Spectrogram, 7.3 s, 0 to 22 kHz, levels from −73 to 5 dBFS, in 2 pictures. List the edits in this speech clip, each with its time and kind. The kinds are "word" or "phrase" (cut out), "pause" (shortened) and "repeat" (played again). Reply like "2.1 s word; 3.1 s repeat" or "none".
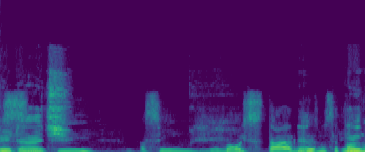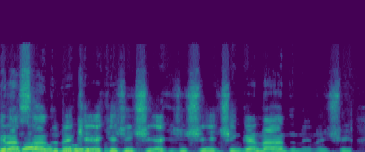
none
